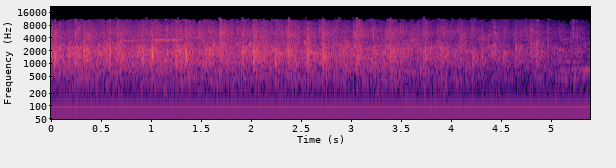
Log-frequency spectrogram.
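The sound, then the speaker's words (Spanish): A church audience applauds during a sermon: a dense, steady wash of many hands clapping that stays fairly even and eases off slightly toward the end. “Ahí va un aplauso.”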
